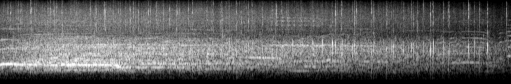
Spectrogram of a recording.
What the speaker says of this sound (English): You may now applaud all these outstanding seniors.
